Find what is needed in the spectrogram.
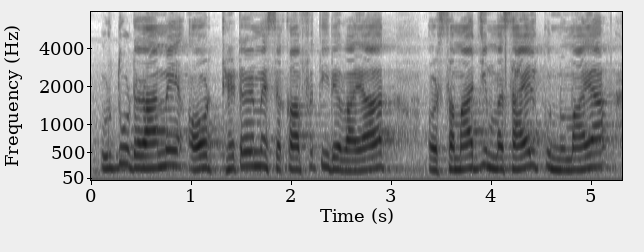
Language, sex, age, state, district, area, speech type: Urdu, male, 18-30, Uttar Pradesh, Saharanpur, urban, spontaneous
